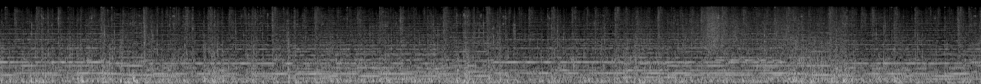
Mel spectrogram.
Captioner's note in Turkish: Müzik devam ediyor; At nalı sesi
